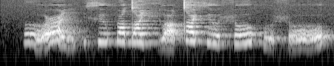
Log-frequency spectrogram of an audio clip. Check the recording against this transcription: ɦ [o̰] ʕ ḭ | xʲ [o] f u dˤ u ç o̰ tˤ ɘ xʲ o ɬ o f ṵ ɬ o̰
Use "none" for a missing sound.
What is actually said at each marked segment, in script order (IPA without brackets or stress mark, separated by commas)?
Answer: o̰, o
